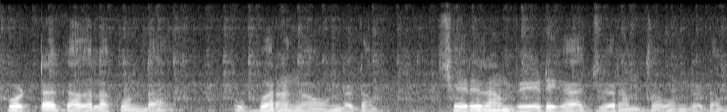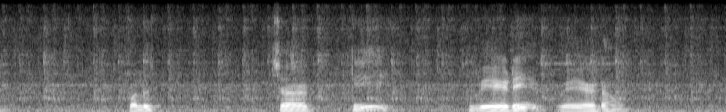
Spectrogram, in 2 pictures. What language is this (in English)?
Telugu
